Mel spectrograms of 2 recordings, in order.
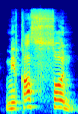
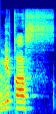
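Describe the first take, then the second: First: The word ends with a full 'un' ending. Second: The word stops right on the 's' sound. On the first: The word is said in the middle of speech. "Donc on appuie" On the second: The word is said at a stop. "On met soukoun"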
